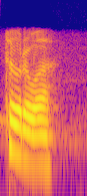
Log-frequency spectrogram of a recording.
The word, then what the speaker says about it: Totowa: Is it Potowa, New Jersey, or Potowa? I never know how to pronounce it. – It's Totowa. – Totowa, gotcha.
